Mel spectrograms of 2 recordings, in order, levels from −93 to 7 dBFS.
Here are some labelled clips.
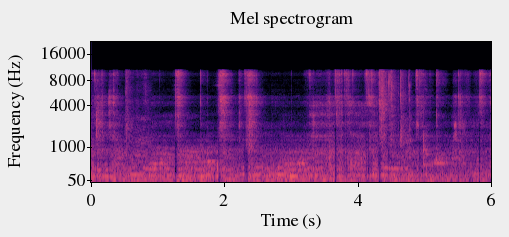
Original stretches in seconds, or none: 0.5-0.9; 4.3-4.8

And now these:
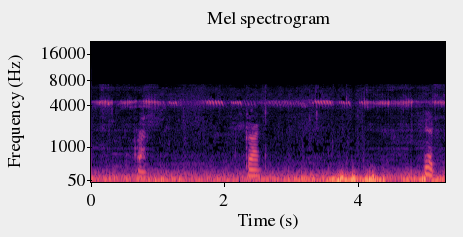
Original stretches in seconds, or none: 1.0-4.1

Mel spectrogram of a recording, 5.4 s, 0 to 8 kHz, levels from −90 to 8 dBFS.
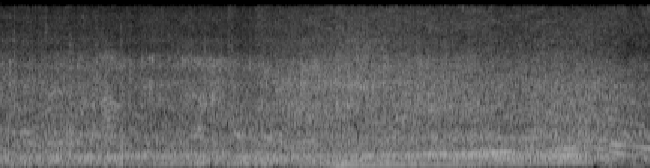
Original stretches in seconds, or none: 0.0-1.2; 2.9-5.4

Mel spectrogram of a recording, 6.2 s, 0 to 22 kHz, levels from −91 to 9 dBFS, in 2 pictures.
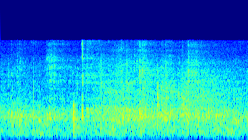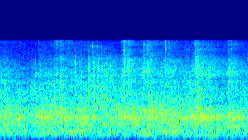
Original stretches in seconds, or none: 0.0-6.2

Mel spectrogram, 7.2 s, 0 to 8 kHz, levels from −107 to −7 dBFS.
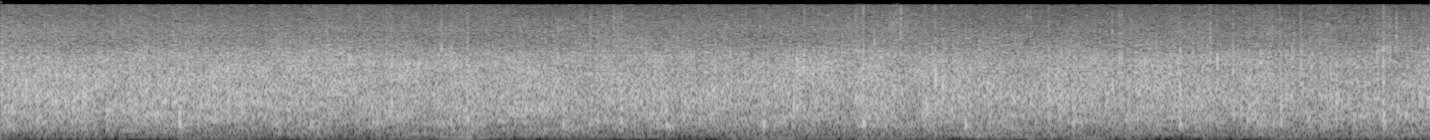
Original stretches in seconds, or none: none

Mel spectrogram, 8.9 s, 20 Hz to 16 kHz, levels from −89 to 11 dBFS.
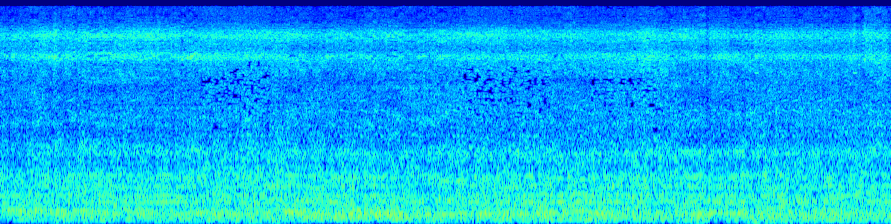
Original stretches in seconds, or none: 2.0-2.7; 4.6-5.5; 5.9-6.6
